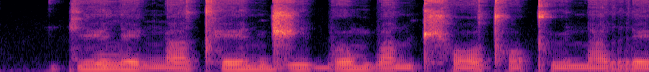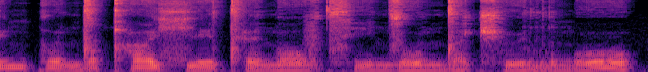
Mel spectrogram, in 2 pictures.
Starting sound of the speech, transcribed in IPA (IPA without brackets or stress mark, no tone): kʲ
